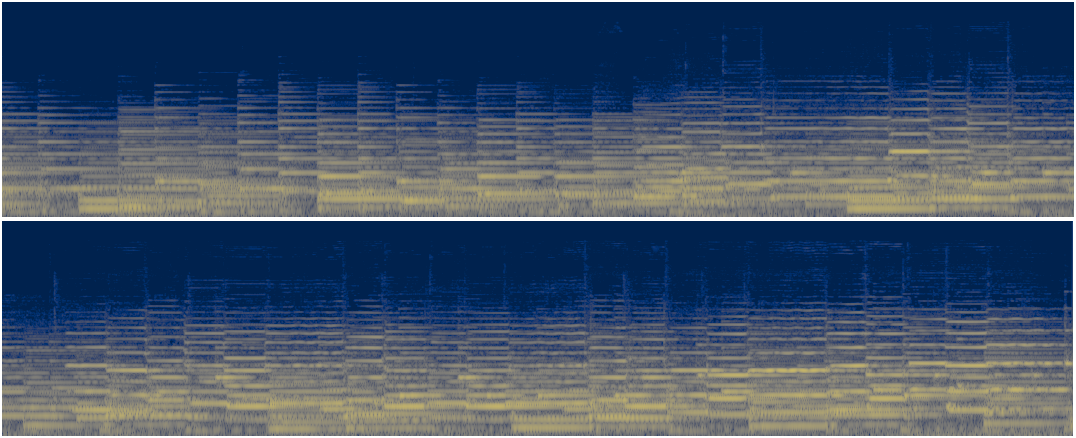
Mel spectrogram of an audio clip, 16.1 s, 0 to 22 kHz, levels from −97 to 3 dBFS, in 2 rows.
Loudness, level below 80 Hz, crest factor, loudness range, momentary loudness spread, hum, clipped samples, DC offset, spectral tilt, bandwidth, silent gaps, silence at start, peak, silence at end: -25 LUFS; -48 dBFS; 16 dB; 7 LU; 9 LU; none; under 0.1%; under 0.1%; -8.5 dB/octave; 6.2 kHz; none; 0 s; -10 dBFS; 0 s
